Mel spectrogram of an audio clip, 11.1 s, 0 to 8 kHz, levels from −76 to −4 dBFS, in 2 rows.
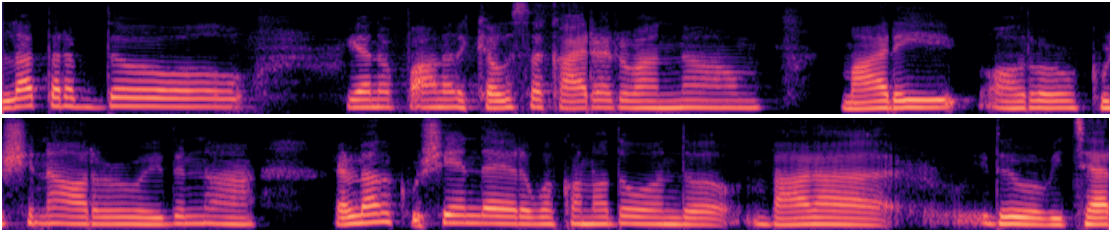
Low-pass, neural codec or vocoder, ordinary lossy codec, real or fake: none; codec, 16 kHz, 0.5 kbps, X-Codec, HuBERT features, trained on LibriSpeech; none; fake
